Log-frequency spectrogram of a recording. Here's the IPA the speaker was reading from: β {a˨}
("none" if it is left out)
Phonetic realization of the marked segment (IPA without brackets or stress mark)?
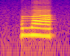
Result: a˦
